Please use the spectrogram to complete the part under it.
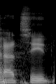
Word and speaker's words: Qatsi: Katsi. Well, that last, well, so Katsi. – Katsi. Okay. – Yeah, is the... Q-A-T-S-I, Katsi.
